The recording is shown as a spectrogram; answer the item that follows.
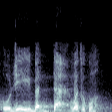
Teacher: نبدل التاء دالا ونضغم الدال في الدال · Term: إدغام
